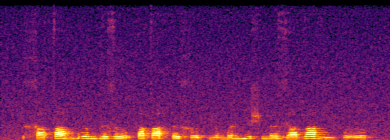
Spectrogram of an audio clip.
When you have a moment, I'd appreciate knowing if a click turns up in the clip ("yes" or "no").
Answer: no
